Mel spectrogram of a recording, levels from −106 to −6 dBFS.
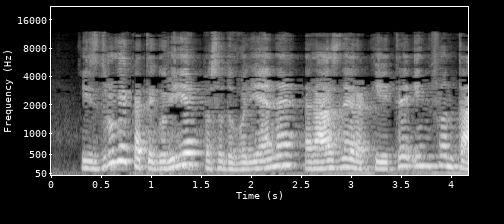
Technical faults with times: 0.00-4.18 HE-AAC compression

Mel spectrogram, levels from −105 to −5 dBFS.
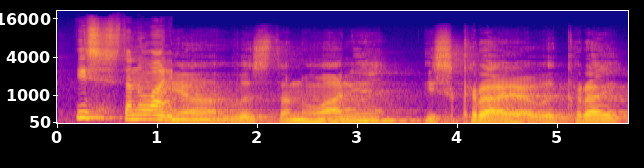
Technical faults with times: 1.14-5.72 section at the wrong speed

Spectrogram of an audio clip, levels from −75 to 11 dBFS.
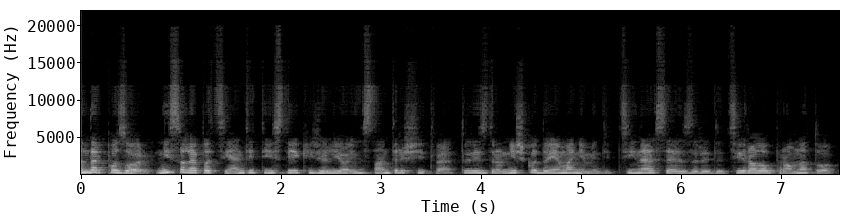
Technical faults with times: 0.00-7.58 Opus compression

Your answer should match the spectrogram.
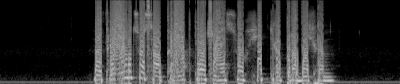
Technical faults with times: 0.00-4.00 integer overflow

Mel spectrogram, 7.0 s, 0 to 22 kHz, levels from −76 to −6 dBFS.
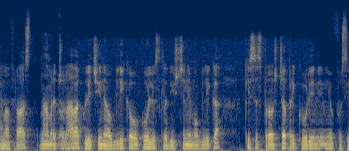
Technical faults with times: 1.09-6.64 digital radio blending to analogue

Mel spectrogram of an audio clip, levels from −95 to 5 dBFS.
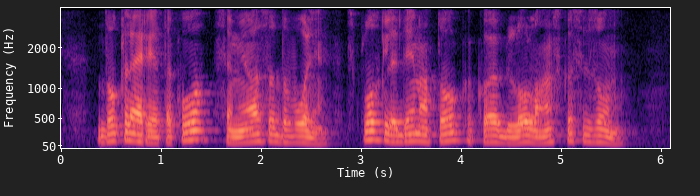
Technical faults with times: none

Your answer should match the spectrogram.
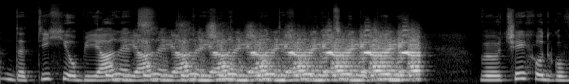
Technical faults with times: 1.06-4.45 feedback howl

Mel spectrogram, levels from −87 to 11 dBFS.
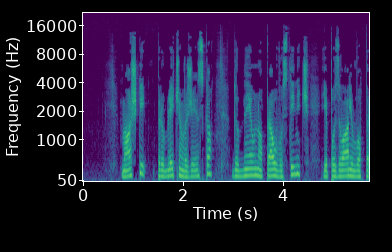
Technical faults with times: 5.28-5.30 damaged data in a compressed stream

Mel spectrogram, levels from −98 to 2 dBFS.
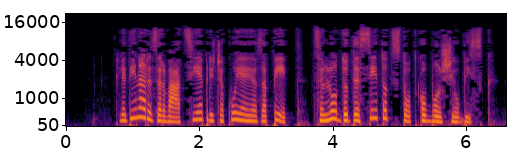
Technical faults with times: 0.00-6.61 WMA compression

